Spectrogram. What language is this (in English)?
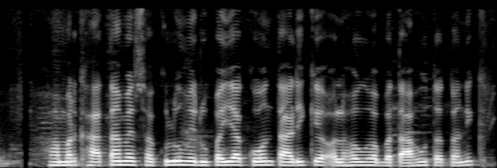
Magahi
